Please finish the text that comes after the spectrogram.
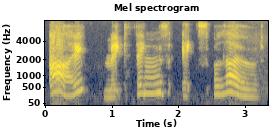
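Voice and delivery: very slow, deliberate, muffled boast; deadpan machine listing its duties; masked robot voice. Acted. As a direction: speak it slowly from behind a mask. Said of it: "he's gonna say from under the mask".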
